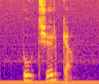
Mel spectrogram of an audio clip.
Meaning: a municipality of Stockholm County, in central Sweden
- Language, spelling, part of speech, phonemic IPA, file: Swedish, Botkyrka, proper noun, /ˈbuːtˌɕʏrka/, Sv-Botkyrka.ogg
